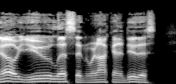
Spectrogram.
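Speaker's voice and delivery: ordinary delivery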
